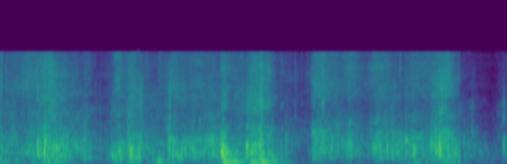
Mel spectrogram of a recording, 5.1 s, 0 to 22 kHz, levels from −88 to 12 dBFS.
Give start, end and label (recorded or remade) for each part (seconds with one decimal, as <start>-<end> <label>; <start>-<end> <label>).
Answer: 0.0-2.1 remade; 2.1-3.5 recorded; 3.5-5.1 remade

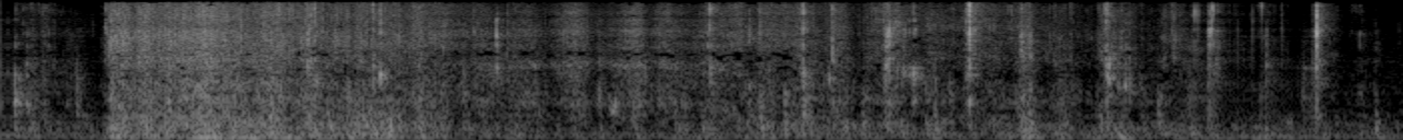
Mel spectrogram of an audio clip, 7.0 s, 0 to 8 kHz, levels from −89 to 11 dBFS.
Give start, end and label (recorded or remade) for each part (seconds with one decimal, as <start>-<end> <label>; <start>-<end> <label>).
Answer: 0.0-5.9 recorded; 5.9-6.6 remade; 6.6-7.0 recorded

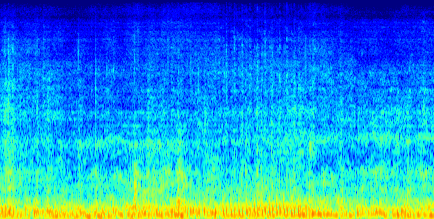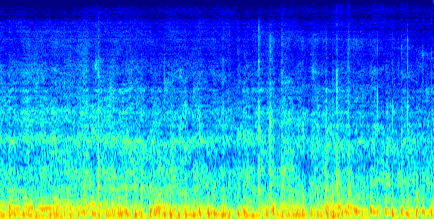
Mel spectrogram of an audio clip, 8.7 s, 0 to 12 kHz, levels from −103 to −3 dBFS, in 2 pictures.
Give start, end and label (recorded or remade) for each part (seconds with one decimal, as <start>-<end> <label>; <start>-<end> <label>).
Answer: 0.0-2.2 remade; 2.2-3.0 recorded; 3.0-8.7 remade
